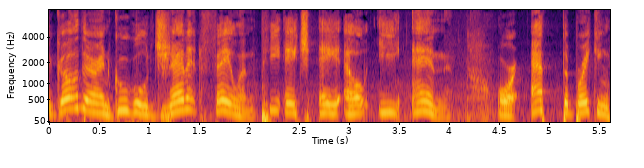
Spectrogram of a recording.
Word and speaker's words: Phelan: So Janet Phelan is Phelan. Thank you. That's right. It's spelled Phelan, Phelan, but not Phelan, but it's pronounced Phelan, Janet Phelan.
